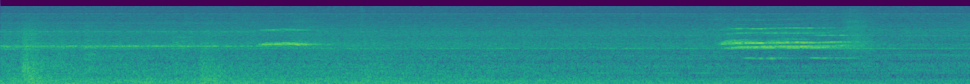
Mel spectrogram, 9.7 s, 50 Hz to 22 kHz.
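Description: Moscow Metro 81-760/761 "Oka" train rolling slowly into a dead-end turnback siding and coming to a stop: a low rumble of wheels on rail with a steady high whine at first. There is a brief squeal about three seconds in and a louder squeal of several tones near the end as the train halts, after which the rumble falls away.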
